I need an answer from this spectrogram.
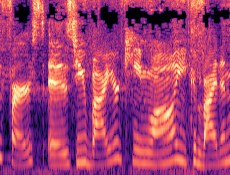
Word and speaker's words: quinoa: So a lot of people have not heard of this grain called quinoa. Quinoa. Spelled with a Q.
